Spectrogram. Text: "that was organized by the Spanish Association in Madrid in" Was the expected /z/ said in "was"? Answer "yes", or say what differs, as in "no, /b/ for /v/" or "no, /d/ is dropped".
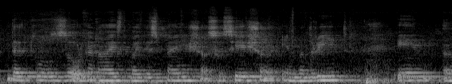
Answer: yes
